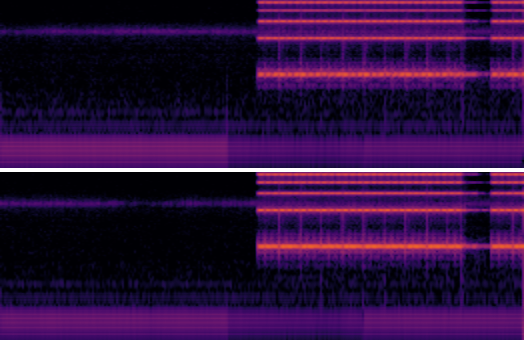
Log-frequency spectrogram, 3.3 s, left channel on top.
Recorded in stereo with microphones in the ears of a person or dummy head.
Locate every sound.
1.6 s an alarm: 25° right (ahead or behind), 0.7 m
